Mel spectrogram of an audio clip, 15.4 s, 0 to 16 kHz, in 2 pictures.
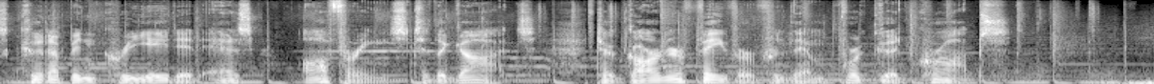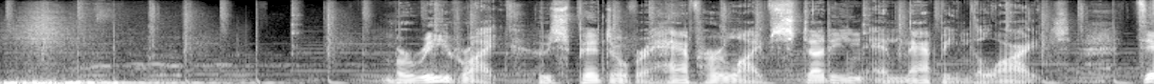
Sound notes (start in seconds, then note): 7.1 air whooshing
